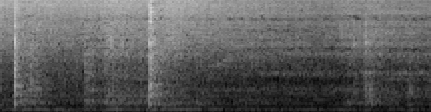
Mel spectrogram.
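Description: Carrots frying in a pan for pasta give a steady, moderate sizzle close by, with a few sharp spatula clicks against the pan.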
